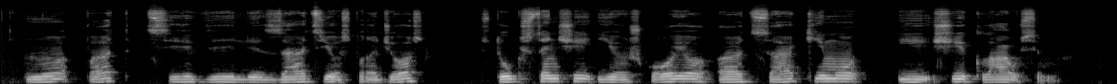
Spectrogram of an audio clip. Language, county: Lithuanian, Kaunas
